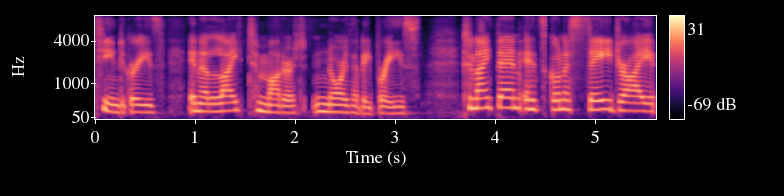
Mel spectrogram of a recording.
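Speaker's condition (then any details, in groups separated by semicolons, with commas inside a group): No condition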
